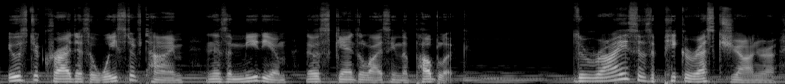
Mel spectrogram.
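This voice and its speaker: Lively, opinionated male video essay narrator. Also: mid-range voice. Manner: opinionated, literary, formal wording.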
